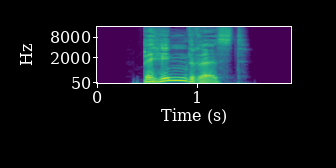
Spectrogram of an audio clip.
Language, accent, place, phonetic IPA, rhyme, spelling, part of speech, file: German, Germany, Berlin, [bəˈhɪndʁəst], -ɪndʁəst, behindrest, verb, De-behindrest.ogg
- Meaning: second-person singular subjunctive I of behindern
